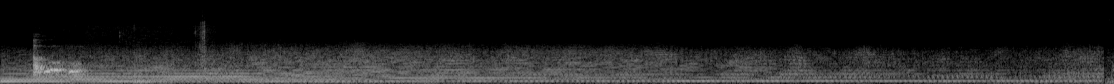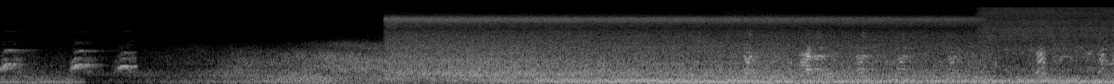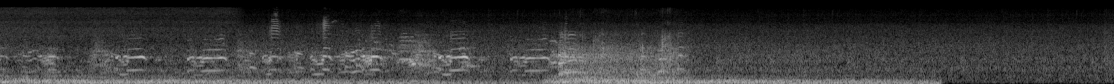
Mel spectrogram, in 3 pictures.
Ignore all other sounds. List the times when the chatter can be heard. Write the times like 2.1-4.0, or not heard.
not heard.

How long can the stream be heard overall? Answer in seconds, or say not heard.
18 s.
